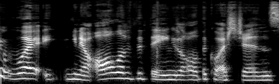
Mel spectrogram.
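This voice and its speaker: A woman with an Alabama accent speaks at a moderate pace. Her voice is fairly high, with a bright, sharp tone. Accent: Southern US (Alabama). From US South, Alabama (Birmingham). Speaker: business owner, parenting website founder. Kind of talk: interview.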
